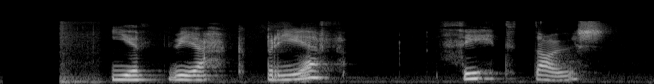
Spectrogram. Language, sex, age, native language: Icelandic, male, 8, Icelandic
